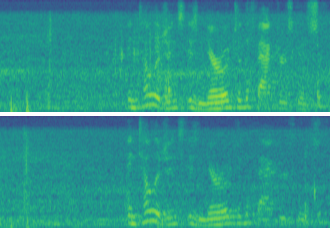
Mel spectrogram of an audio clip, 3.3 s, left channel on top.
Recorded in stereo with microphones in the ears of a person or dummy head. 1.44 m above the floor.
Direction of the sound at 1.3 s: 15° right (ahead or behind).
